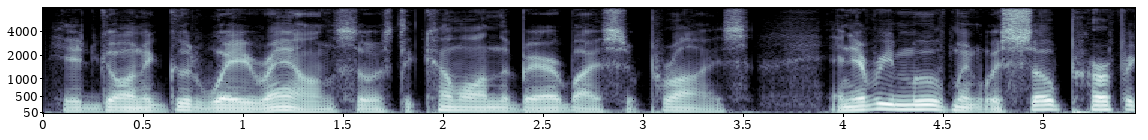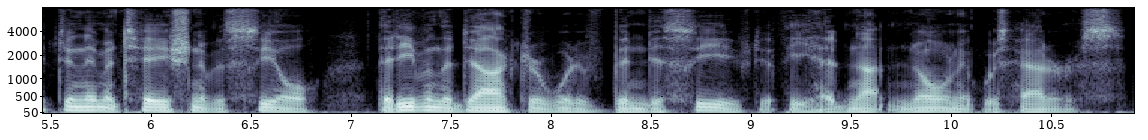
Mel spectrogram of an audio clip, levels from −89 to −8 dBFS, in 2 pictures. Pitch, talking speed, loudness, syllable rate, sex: 85 Hz, 235 wpm, -18 LUFS, 5.8 syllables/s, male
